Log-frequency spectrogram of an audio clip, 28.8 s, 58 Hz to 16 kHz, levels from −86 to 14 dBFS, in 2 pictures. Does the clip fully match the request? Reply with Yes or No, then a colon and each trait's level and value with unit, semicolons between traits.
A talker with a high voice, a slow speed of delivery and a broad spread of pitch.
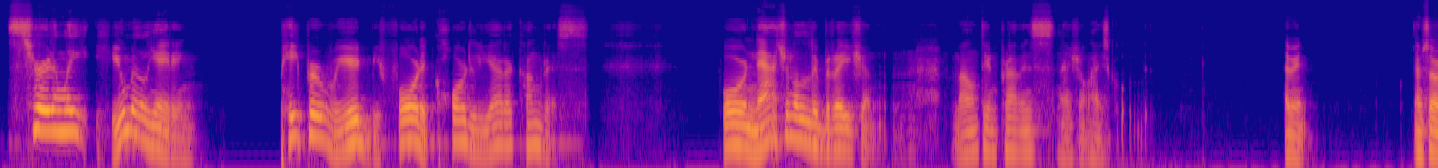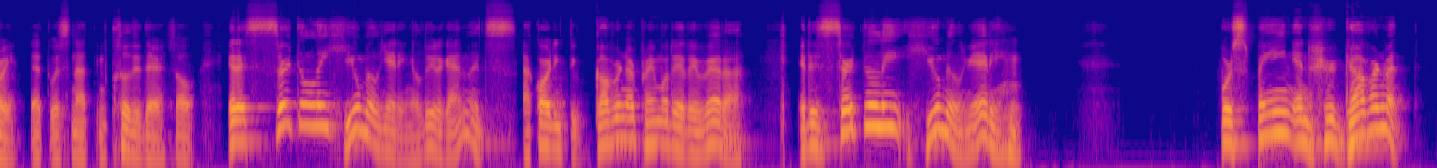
No: low, 115 Hz; slow, 105 wpm; wide, 8.5 semitones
